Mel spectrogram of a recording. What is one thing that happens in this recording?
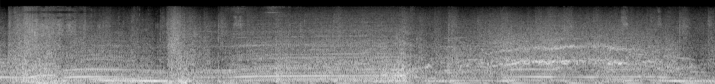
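A race car engine roars at high revs, with the pitch rising and falling through gear changes.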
